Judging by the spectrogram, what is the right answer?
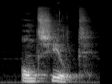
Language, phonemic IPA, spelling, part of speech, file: Dutch, /ɔntˈsilt/, ontzield, verb / adjective, Nl-ontzield.ogg
- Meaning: dead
